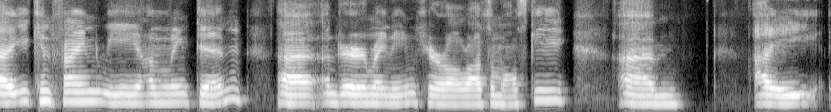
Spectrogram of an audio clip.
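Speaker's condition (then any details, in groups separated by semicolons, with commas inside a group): Cerebral palsy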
